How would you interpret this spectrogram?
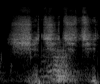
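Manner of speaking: tense hushed whisper; whispering while hiding. Acted. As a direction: whisper it as he comes near. Boyfriend approaching, hiding.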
